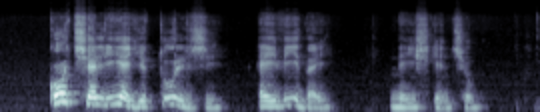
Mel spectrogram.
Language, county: Lithuanian, Klaipėda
